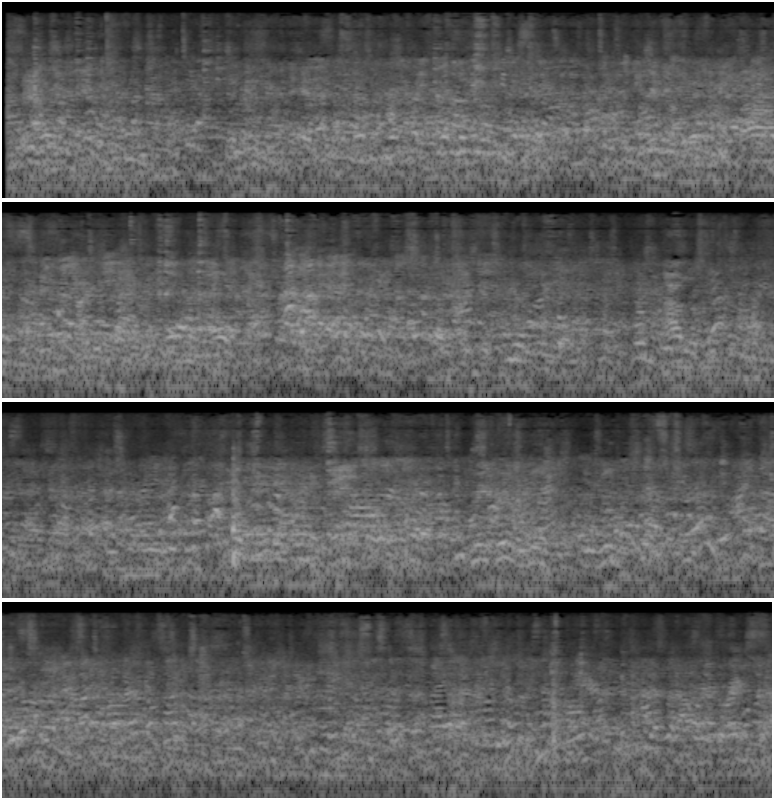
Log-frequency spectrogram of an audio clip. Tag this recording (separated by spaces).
ambiance ambience ambient-sound busy-cafe cafe chatter clattering-dishes conversation diner noise plates restaurant voices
